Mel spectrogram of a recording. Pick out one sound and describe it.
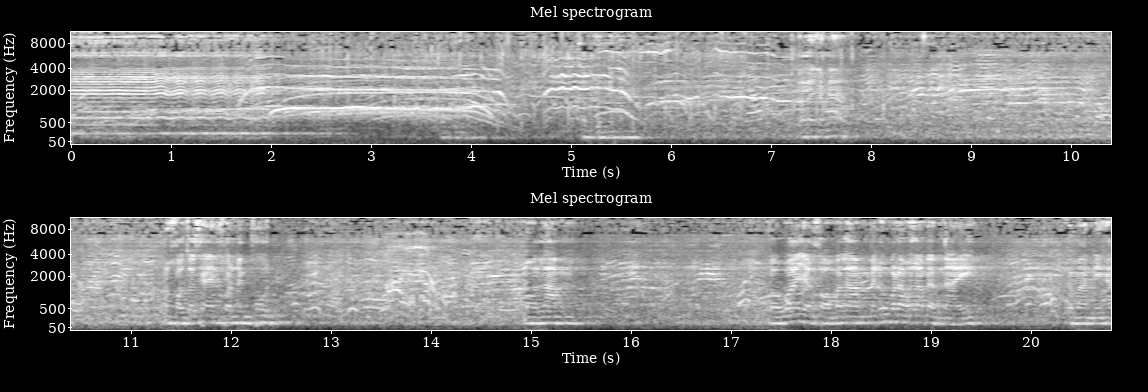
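A young man sings into a microphone through loudspeakers.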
